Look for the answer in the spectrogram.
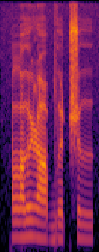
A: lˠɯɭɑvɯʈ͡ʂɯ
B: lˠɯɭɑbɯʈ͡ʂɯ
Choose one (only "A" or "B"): B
